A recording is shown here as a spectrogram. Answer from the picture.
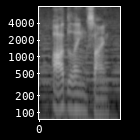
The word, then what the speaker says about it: Auld Lang Syne: Auld Lang Syne.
